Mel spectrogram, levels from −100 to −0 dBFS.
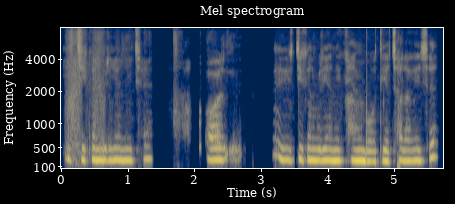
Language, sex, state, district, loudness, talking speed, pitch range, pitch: Maithili, female, Bihar, Samastipur, -21 LUFS, 155 wpm, 225-250 Hz, 235 Hz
